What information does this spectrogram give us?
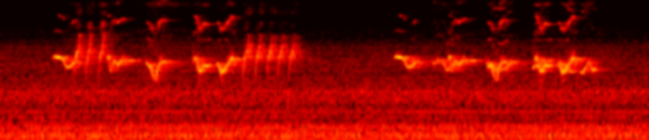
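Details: Rich whistled phrases from an Oriental magpie-robin, some dropping sharply in pitch, interleaved with chattering rattles, in masteran song that pauses briefly midway.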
